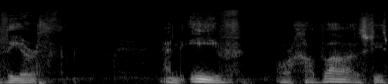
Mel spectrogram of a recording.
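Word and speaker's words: חוה: And Eve, or Chava as she's pronounced in Hebrew, means life-giving.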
